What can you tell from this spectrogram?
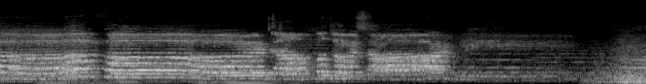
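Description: A mixed group of teenage voices singing a short a cappella choral phrase in held notes, stopping about four and a half seconds in.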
